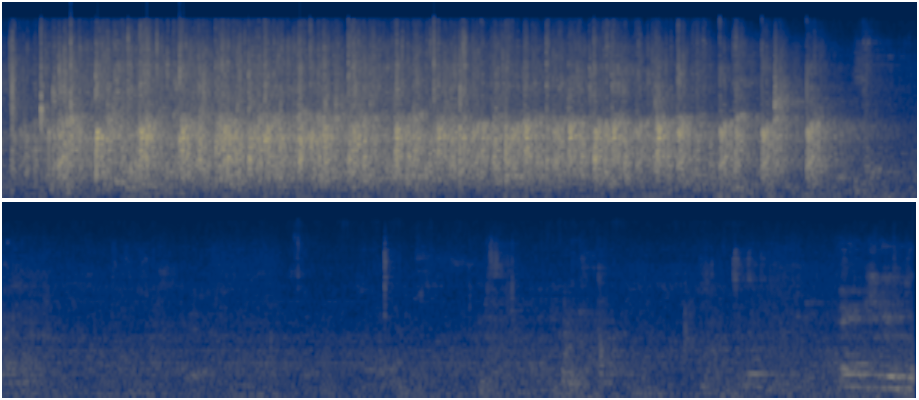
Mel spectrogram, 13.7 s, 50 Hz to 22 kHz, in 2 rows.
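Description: An audience at the South Wireless Summit 2018 conference applauds as a speaker is welcomed to the stage, loud sustained clapping for about six seconds that then fades into quiet room tone with faint shuffling.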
